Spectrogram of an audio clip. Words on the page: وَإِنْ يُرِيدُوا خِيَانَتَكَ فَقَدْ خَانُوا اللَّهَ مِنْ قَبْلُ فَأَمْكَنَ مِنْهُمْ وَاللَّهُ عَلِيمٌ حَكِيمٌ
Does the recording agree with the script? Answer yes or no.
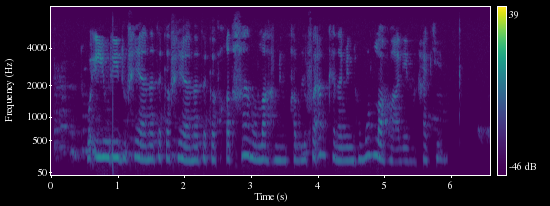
no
